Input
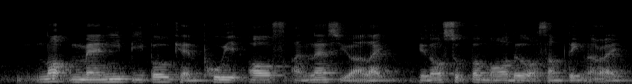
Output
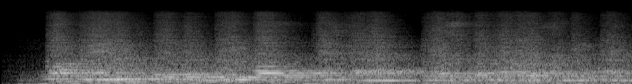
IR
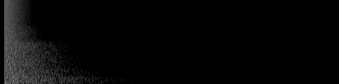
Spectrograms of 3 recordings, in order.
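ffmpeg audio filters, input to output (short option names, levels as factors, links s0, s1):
-filter_complex "[0:a]asuperstop=centerf=1400:order=12:qfactor=6.8,acrusher=bits=6:dc=4:mix=0:aa=0.000001[s0];[1:a]atrim=start_sample=2205,asetrate=24696,aresample=44100[s1];[s0][s1]afir=irnorm=-1:irlink=0,volume=0.447"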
